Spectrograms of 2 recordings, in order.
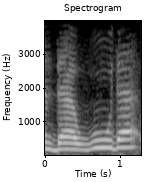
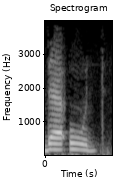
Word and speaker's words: داود: أولا داود واو مضمومة وبعدها واو مادية، ولا نقول داود. كثير هذه من الخطأ، هذا منتشر بين الناس، كثير من الناس ينطقون الكلمة بالهمز، وهذه لم ترد أصلا في أي قراءة من القراءات، كلها كله مجموعون على داود.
